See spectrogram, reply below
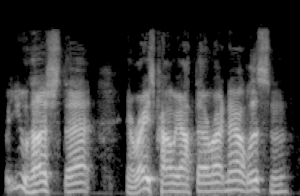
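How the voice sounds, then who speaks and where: A man's voice: on the high side, quick pace, sharp tone. A man reading the part of Dan, a weary, guarded farmer who talks in short plain replies with a Kentucky accent, in a staged play reading. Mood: low, tired. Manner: laconic, plain rural talk.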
